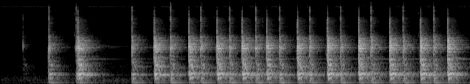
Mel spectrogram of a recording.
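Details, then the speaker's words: Honda Odyssey automatic transmission, removed from the car after losing drive in one gear, on the bench. A shift solenoid valve is energised with a ground wire, giving sharp, crisp, even clicks about three per second as the armature fires normally. "okay so the both actuator you can hear the armature firing basically along the solenoid"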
